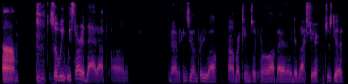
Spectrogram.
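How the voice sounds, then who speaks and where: A teenage boy co-hosting a casual sports podcast, still recovering from an illness and clearing his throat, talking in a relaxed way with many fillers. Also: deep voice, brisk, dry recording. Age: teens. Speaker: podcast co-host. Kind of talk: casual sports chat and news rundown. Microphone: basic home podcast setup. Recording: dull lo-fi dry recording.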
